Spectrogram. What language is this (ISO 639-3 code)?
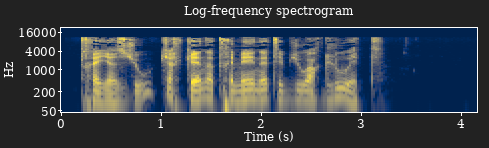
bre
